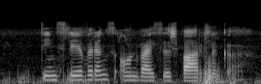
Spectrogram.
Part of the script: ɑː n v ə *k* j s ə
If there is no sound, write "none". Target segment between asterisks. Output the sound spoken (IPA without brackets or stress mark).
none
